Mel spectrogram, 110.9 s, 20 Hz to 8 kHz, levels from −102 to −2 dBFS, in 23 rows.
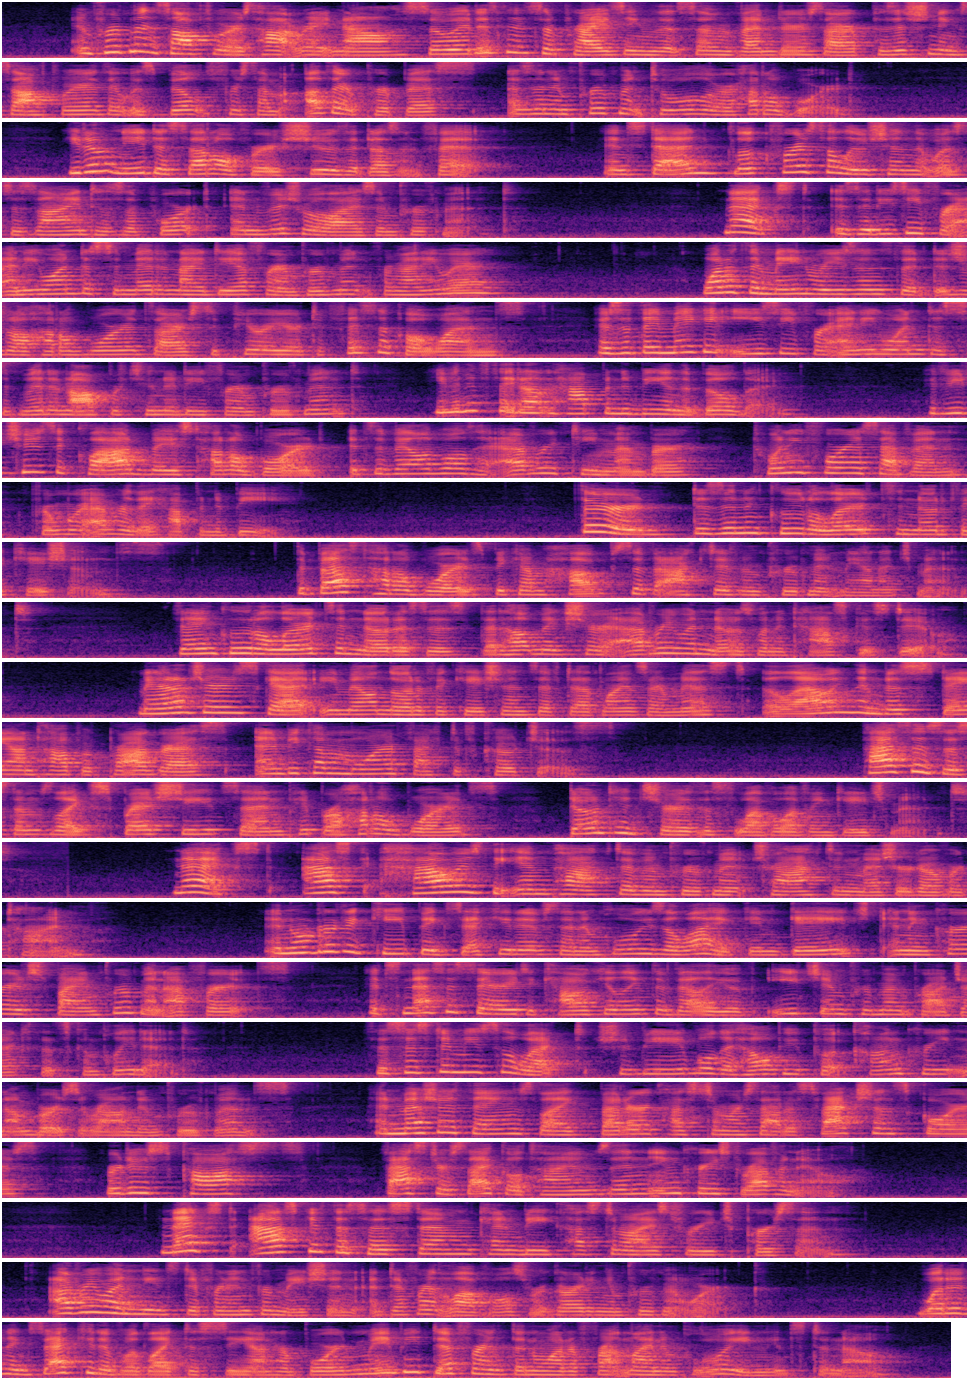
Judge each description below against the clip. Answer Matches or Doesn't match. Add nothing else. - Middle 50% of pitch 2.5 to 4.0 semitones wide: Doesn't match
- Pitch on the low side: Doesn't match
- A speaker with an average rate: Matches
